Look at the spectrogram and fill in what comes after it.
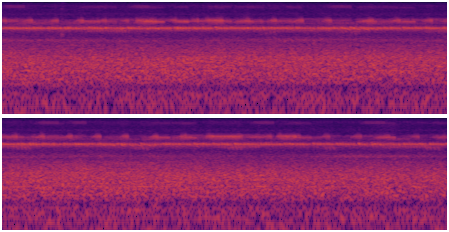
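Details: Gentle cricket chirping at night, a dense, even high trill that never pauses, with soft rhythmic flickers riding over it and nothing else clearly heard.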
